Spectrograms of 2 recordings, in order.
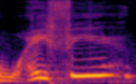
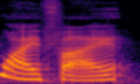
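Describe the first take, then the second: First: It is said the way other countries say it. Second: It is said the usual American way. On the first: This is how people elsewhere say it. The speaker calls it wrong. "In some places they say wifey" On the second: This is how people here say it. The speaker calls it right. "Here we say Wi-Fi"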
